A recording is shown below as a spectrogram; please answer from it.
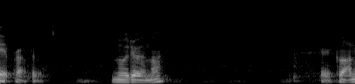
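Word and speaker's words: Norrøna: Norrona. Very cool. I'm not even going to attempt Norrona. that. I have some Norwegian in me, but as a North American would say, it's you would say Norrona.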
